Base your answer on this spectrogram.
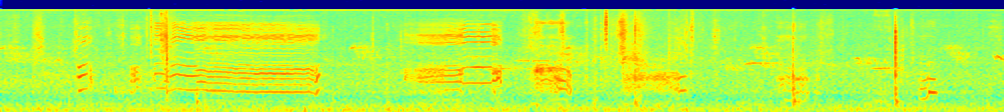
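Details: English Bulldog puppies in a basket outside, giving high whimpering whines with stacked harmonics: a drawn-out whine lasting about a second, then shorter yips and squeaks, over soft rustling and outdoor background noise.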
